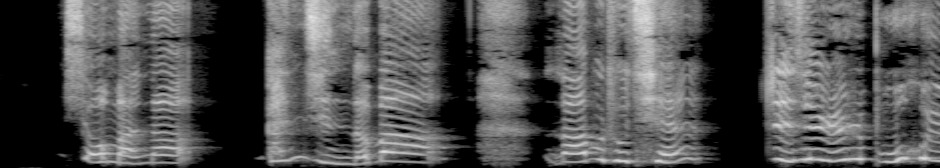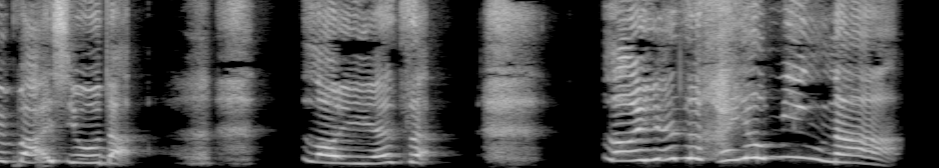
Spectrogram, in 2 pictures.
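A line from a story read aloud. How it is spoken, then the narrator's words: Near tears. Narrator (Chinese): 机灵几乎是带着哭腔说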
